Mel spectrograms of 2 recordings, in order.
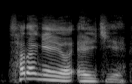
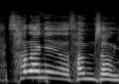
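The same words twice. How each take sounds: First: Lightly sung-out commercial tagline; mock LG commercial slogan. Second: A mismatched mock slogan, played up. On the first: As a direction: read it like a TV ad jingle line. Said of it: "엘지 같은 데죠". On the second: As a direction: pitch it like an ad that doesn't fit. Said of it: "이런 거는 안 맞아요". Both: Shown as a demonstration.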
